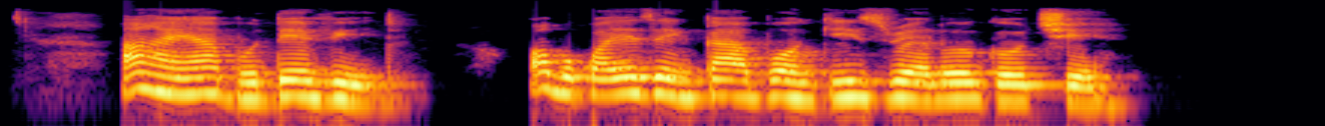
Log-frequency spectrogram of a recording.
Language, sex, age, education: Igbo, female, 30-45, tertiary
